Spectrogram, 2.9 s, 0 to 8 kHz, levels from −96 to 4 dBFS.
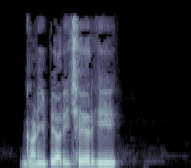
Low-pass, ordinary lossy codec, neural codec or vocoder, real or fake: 7.2 kHz; MP3, 32 kbps; none; real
